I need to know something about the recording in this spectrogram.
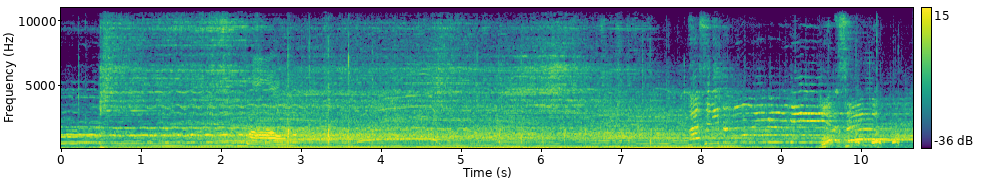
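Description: A live pop ballad duet, with male and female voices holding and bending long notes over the band's accompaniment, while a concert audience cheers and whoops.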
